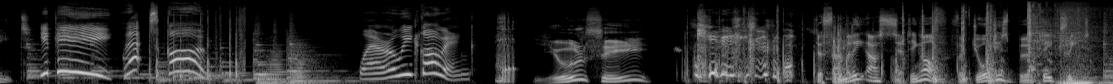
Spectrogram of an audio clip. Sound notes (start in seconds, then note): 4.9 oinks; 6.8 kids giggle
